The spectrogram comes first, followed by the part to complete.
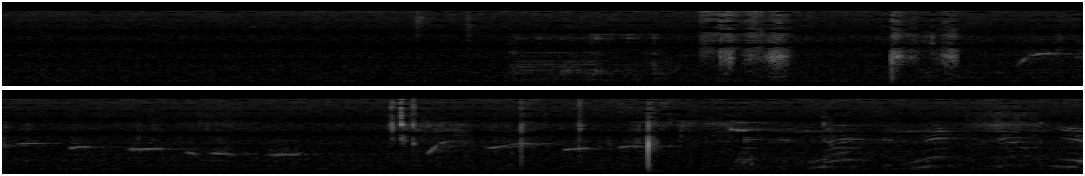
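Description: Nick Jr. Face, the cartoon character, whistling a run of short notes that step down in pitch, with a few sharp clicks between. It is played back through computer speakers, and a voice comes in near the end.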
